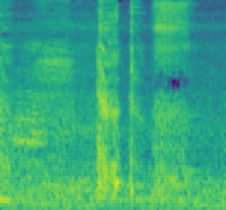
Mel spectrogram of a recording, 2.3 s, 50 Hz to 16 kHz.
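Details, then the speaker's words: A 4-year-old child at a doctor's visit, sick with cough and runny nose, gives a few short, light coughs over room noise. "Sakit apa? Sakit batuk-batuk."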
